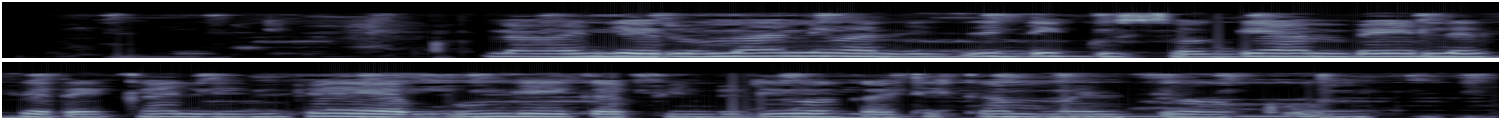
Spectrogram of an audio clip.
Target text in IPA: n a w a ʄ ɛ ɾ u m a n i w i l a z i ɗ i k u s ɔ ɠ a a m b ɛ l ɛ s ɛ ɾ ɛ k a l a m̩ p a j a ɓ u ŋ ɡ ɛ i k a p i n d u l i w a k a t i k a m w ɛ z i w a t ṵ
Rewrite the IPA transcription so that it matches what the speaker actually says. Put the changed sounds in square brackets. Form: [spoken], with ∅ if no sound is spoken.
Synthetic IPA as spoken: n a w a ʄ ɛ ɾ u m a n i w [a] l [i] z i ɗ i k u s ɔ ɠ [ɛ] a m b ɛ l ɛ s ɛ ɾ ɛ k a l [i] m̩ p a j a ɓ u ŋ ɡ ɛ i k a p i n d u l i w a k a t i k a m w ɛ z i w a [k] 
